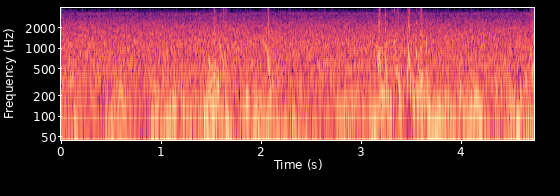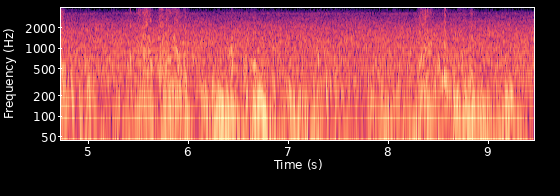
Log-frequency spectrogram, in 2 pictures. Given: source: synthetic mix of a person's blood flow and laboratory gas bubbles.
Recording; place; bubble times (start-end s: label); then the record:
Doppler ultrasound of blood flow; precordium
0.00-0.15 s: bubbles
1.44-1.83 s: bubbles
2.02-2.16 s: bubbles
3.11-3.82 s: bubbles
4.32-4.54 s: bubbles
4.61-5.06 s: bubbles
5.38-6.05 s: bubbles
6.33-6.51 s: bubbles
6.60-6.71 s: bubbles
6.82-6.94 s: bubbles
7.26-7.52 s: bubbles
8.28-8.91 s: bubbles
From the record:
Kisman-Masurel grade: 222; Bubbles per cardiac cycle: several, 3 to 8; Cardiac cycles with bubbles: 10 to 50%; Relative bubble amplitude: moderate (0.250 to 0.450); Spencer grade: 2 (many but less than half of the cardiac periods contain bubble signals, singularly or in groups); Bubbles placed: anywhere in the cardiac cycle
